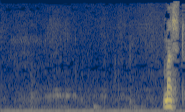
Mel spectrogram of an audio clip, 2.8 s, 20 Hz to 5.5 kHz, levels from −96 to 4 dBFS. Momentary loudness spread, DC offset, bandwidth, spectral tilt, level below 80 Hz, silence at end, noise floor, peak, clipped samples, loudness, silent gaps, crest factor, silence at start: 28 LU; under 0.1%; 5.4 kHz; -6.5 dB/octave; -50 dBFS; 0 s; -49 dBFS; -8 dBFS; under 0.1%; -25 LUFS; none; 24 dB; 0.85 s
